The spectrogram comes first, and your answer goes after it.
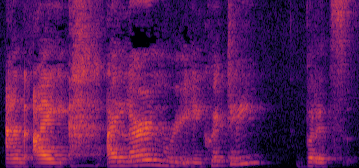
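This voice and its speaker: A woman's voice: mid-range voice, animated, slow. A half-French woman vlogging about learning a language in a casual, rambling, self-correcting way. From half French, French mother. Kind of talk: casual chatty vlog. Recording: roomy echo.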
